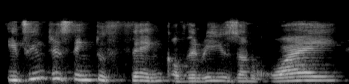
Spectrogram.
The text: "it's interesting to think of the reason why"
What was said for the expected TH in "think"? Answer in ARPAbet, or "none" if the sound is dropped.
TH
